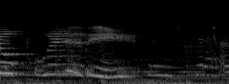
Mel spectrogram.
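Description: A young child's voice in a drawn-out, sung exclamation that slides down in pitch over the first second and a half, over background music.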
